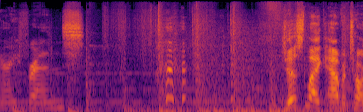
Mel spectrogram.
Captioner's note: laughing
